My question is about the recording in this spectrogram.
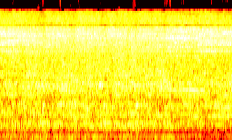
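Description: Death metal band playing live, recorded on an overloaded camera microphone: distorted guitars and fast drumming blurred into a loud, unbroken wall of noise.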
